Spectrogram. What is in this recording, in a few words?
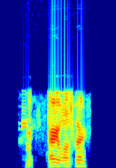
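EMS Dispatch; wake; p25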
